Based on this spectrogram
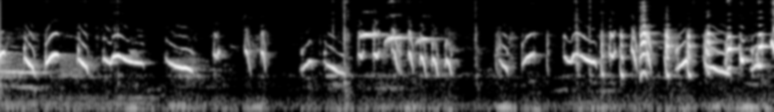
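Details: Horsfield's babbler song played for caged birds to copy and answer: varied slurred whistles and bursts of quick sharp chirps in short phrases with brief gaps, with faint low thumps in the background.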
